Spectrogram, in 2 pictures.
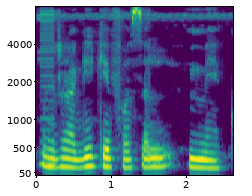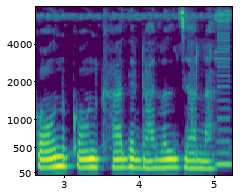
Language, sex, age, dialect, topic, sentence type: Bhojpuri, male, 25-30, Northern, agriculture, question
